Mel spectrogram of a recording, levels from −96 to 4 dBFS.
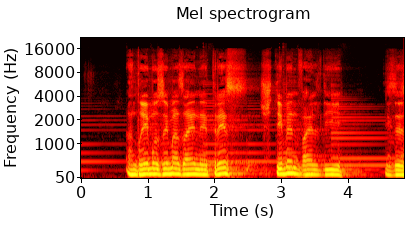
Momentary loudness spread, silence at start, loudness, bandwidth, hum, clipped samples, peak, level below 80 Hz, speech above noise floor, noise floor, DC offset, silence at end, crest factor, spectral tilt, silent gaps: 15 LU; 0.7 s; -24 LUFS; 15 kHz; none; under 0.1%; -8 dBFS; -58 dBFS; 33 dB; -56 dBFS; under 0.1%; 0 s; 16 dB; -6 dB/octave; none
